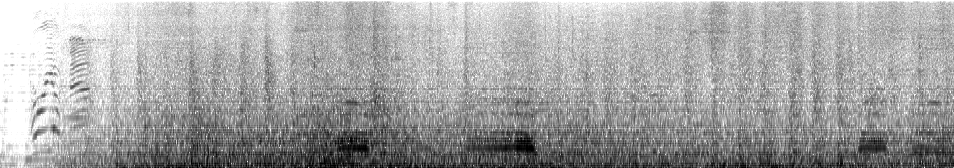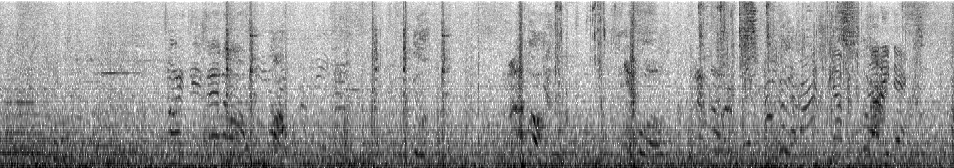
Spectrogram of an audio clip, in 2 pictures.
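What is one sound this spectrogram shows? A steam train rumbles steadily along the tracks.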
